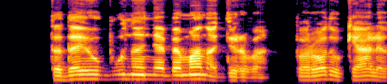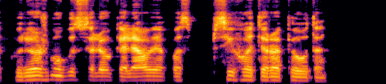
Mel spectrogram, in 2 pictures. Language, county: Lithuanian, Klaipėda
